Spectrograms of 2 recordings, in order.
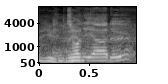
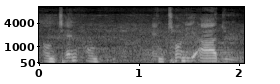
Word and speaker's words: Antoniadou: I heard her name very well pronounced by the commentators on the live stream last week. I also rang Paul Flynn, who I had a chat to during the week, just to get that pronunciation right, but it is Antoniadou.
